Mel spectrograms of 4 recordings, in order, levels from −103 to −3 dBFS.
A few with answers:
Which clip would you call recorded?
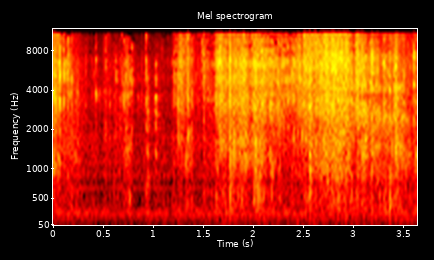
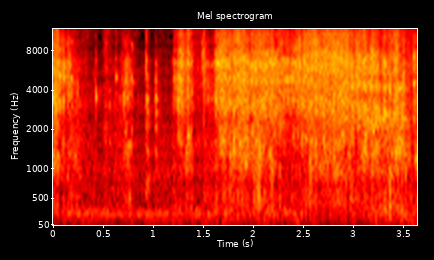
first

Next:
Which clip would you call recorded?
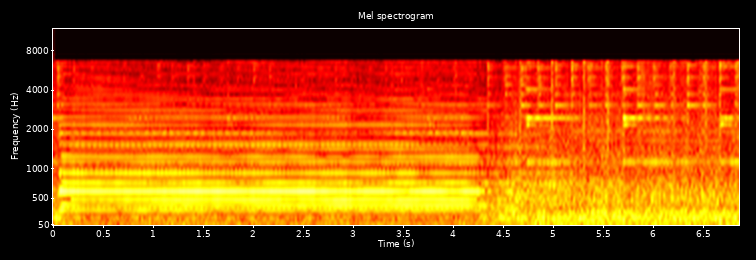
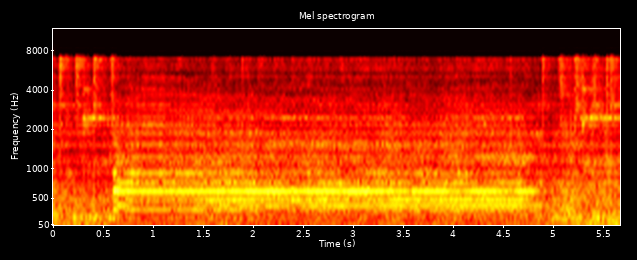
first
